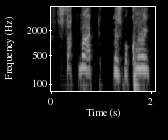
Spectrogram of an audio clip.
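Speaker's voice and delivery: high, cocky insult at the teacher; mock defiant retort. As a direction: fire back at the teacher like a rude kid. Student insulting teacher, retold.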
